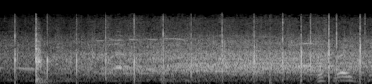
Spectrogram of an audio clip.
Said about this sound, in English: A thunderous applause and a standing ovation as global leaders and representatives of human rights organizations endorsed the new Sustainable Development Goals.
